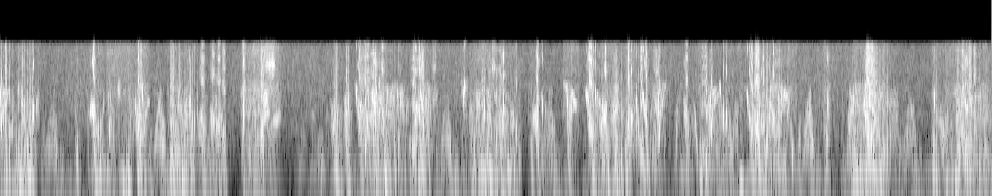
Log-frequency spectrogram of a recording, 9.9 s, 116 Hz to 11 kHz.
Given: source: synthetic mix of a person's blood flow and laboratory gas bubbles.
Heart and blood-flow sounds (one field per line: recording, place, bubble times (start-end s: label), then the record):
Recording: Doppler ultrasound of blood flow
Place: precordium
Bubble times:
0.00-0.41 s: bubbles
0.75-0.82 s: bubbles
0.86-1.51 s: bubbles
1.67-2.29 s: bubbles
2.40-2.82 s: bubbles
3.29-4.39 s: bubbles
4.61-5.23 s: bubbles
5.29-5.47 s: bubbles
5.63-5.80 s: bubbles
5.83-6.67 s: bubbles
6.83-7.98 s: bubbles
8.22-8.32 s: bubbles
8.48-9.00 s: bubbles
9.30-9.92 s: bubbles
From the record:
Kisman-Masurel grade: 444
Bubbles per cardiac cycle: continuous sound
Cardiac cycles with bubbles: 100%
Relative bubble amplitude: maximal (0.775 to 0.999)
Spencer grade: 4 (maximum detectable bubble signal sounding continuously throughout systole and diastole of every cardiac period, and overriding the amplitude of the normal cardiac signals)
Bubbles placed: only in the low amplitude regions of the cardiac cycle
